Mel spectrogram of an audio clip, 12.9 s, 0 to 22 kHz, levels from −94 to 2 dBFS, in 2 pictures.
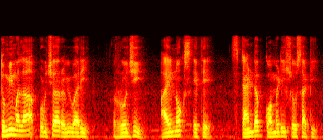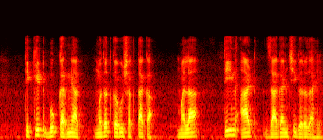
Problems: none marked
